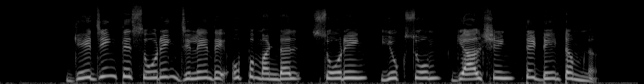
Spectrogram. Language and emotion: Dogri, neutral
